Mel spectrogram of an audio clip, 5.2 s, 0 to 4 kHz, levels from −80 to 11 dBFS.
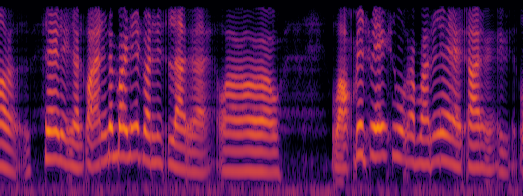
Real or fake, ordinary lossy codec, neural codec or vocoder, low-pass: fake; none; autoencoder, 22.05 kHz, a latent of 192 numbers a frame, VITS, trained on many speakers; 3.6 kHz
